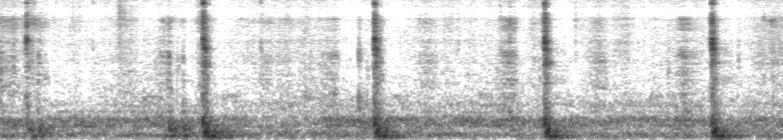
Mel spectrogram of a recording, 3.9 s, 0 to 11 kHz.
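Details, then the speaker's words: Mercedes S600 coupe, car rocked with the suspension system at zero pressure: sharp hollow knocks about once a second as the strut hits the body, from a worn rear strut upper mount. "There's a hit to it, like you hear it banging, like something is hitting from under, and that's what it is. And the upper mount here is bad."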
